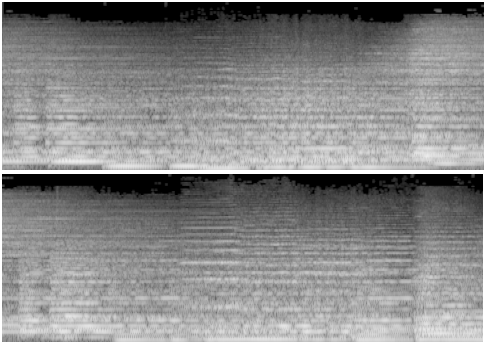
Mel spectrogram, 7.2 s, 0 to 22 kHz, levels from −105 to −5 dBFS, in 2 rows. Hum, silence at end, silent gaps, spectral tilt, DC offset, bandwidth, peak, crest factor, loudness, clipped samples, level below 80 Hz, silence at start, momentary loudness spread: none; 0 s; none; -5 dB/octave; under 0.1%; 15 kHz; -4 dBFS; 14 dB; -18 LUFS; under 0.1%; -28 dBFS; 0 s; 5 LU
